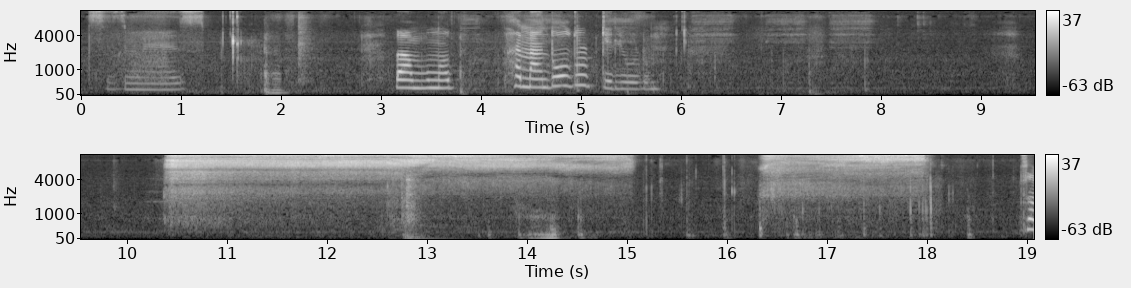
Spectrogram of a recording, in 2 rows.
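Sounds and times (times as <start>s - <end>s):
drink filling hiss: 10.4s - 15.1s, 16.3s - 18.1s.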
